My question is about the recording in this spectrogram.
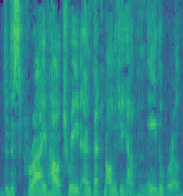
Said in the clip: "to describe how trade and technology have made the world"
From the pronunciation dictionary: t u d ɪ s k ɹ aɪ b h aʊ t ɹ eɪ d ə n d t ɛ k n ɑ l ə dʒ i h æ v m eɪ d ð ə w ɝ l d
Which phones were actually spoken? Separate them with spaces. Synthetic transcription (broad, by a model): t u d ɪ s k ɹ aɪ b h aʊ t ɹ eɪ d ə n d t ɛ k n ɑ l ə dʒ i h æ v m eɪ d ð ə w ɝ l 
